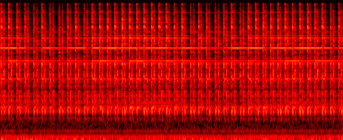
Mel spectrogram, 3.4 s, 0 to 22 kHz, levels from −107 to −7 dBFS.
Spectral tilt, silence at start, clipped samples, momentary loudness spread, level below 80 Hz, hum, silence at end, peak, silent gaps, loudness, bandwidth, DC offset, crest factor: 2.5 dB/octave; 0 s; under 0.1%; 4 LU; -76 dBFS; none; 0 s; -32 dBFS; none; -49 LUFS; over 20 kHz; under 0.1%; 20 dB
